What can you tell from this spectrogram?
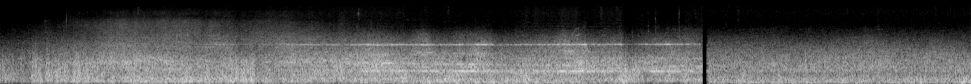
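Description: Jet airliner engines passing: a steady rush with a high whine on top, which ends after a brief dropout about seven seconds in, leaving a quieter rush.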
